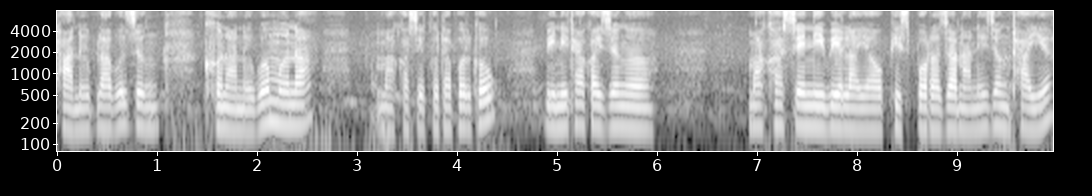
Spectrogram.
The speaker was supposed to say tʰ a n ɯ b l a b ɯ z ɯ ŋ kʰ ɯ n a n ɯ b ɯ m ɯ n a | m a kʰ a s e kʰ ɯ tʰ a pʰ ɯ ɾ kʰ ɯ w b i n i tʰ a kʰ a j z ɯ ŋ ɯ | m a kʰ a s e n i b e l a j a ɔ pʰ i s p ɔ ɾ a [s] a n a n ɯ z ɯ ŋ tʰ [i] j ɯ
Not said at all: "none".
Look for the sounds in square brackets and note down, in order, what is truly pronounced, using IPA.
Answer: z, a

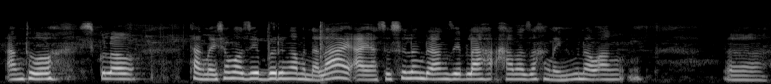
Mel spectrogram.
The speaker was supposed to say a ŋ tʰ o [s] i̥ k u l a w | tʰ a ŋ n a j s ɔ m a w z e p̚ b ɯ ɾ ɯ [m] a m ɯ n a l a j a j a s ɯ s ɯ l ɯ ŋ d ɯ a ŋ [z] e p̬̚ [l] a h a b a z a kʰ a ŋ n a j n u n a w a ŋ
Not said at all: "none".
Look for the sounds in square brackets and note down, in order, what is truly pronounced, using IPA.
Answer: s, ŋ, z, l

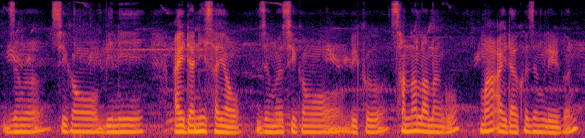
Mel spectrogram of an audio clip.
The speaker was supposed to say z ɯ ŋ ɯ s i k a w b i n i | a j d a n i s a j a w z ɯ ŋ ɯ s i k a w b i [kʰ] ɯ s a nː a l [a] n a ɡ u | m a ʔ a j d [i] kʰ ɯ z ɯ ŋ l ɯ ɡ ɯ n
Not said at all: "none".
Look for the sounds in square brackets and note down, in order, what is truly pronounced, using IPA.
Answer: kʰ, a, a

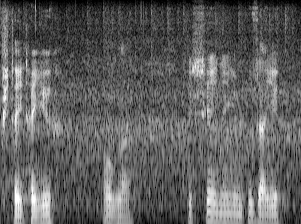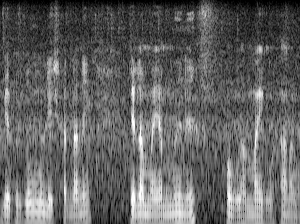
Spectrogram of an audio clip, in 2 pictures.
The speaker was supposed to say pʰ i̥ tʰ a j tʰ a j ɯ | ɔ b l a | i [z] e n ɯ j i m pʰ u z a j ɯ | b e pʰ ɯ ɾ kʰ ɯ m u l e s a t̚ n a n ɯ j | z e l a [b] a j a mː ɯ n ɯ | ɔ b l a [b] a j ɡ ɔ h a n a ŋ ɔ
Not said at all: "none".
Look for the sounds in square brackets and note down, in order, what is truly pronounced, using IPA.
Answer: s, m, m

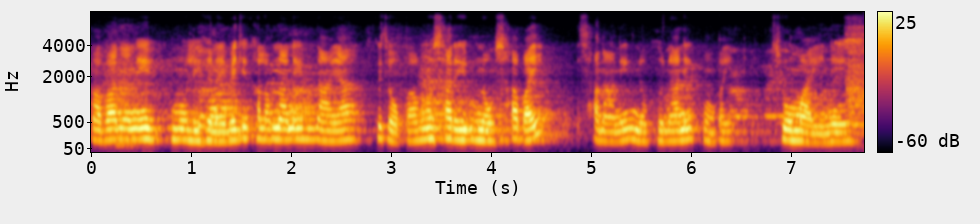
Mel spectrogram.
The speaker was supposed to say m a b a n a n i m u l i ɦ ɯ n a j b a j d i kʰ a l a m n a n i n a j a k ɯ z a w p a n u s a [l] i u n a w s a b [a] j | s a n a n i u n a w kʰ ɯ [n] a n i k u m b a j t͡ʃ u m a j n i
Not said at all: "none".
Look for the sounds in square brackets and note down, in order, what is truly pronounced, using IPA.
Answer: ɾ, a, n

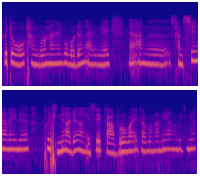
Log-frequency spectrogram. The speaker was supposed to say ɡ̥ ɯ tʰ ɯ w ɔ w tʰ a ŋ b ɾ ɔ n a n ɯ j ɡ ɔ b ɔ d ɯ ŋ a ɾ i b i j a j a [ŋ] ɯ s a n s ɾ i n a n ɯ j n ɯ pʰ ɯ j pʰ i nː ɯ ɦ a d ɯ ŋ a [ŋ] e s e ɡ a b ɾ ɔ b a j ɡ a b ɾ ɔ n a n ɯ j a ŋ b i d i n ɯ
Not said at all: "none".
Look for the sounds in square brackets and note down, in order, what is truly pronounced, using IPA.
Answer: ŋ, ŋ

